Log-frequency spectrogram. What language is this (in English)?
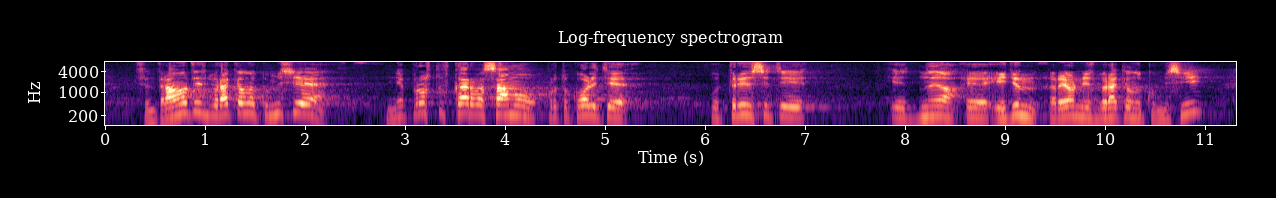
Bulgarian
